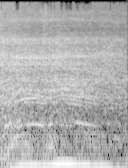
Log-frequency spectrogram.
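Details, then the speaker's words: Car brought in for missing, horrible noises and no power now idles with a steady, even low hum, no missing—absolutely perfect on arrival; engine light later on, possible slight vacuum leak. "Now, they couldn't get it down to us straight away, and the time they did get it down to us, as you can hear now, it's absolutely perfect."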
